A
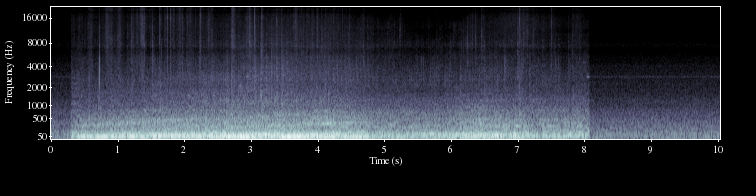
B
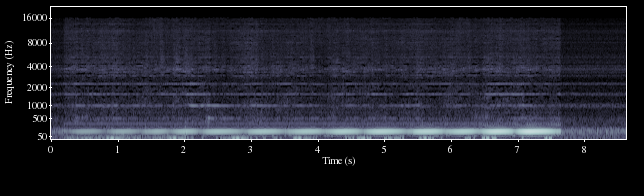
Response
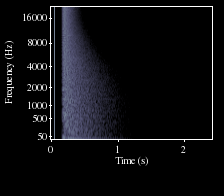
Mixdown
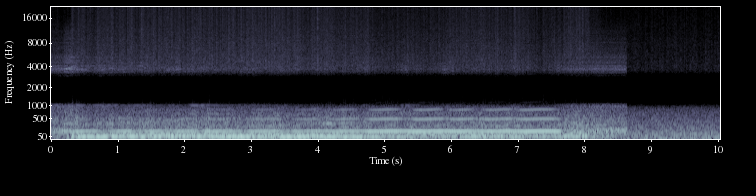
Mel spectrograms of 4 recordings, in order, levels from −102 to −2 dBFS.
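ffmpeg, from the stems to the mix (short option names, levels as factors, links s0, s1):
-filter_complex "[0:a]acrusher=bits=6:mode=log:mix=0:aa=0.000001,flanger=delay=15.5:depth=3.1:speed=1,volume=0.631,asplit=2[s0][s1];[s1]volume=0.631[s2];[1:a]aemphasis=mode=reproduction:type=50fm,asplit=2[s3][s4];[s4]highpass=f=720:p=1,volume=50.1,asoftclip=type=tanh:threshold=0.133[s5];[s3][s5]amix=inputs=2:normalize=0,lowpass=f=1300:p=1,volume=0.501,volume=0.891[s6];[2:a]atrim=start_sample=2205[s7];[s2][s7]afir=irnorm=-1:irlink=0[s8];[s0][s6][s8]amix=inputs=3:normalize=0,asuperstop=centerf=1800:order=20:qfactor=0.68,acompressor=threshold=0.0282:ratio=4"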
